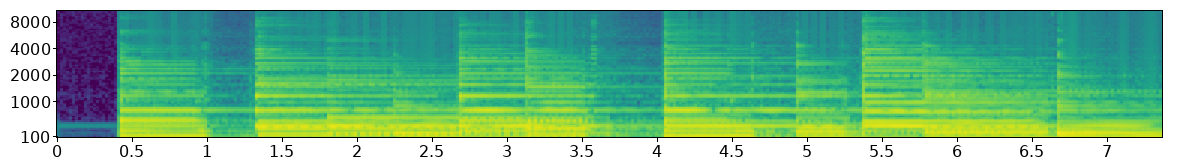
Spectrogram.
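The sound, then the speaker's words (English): An acoustic guitar fingerpicks two measures of a C chord as an arpeggio, with clear, ringing single notes plucked one after another in an even rhythm, each sustaining into the next, played alone. “Then we have two measures of C that sound like this.”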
